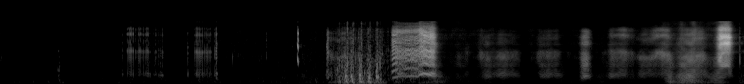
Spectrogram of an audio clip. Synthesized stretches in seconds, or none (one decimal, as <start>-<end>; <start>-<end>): 4.3-7.4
